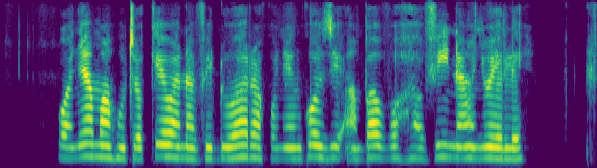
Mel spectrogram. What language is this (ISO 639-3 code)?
swa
